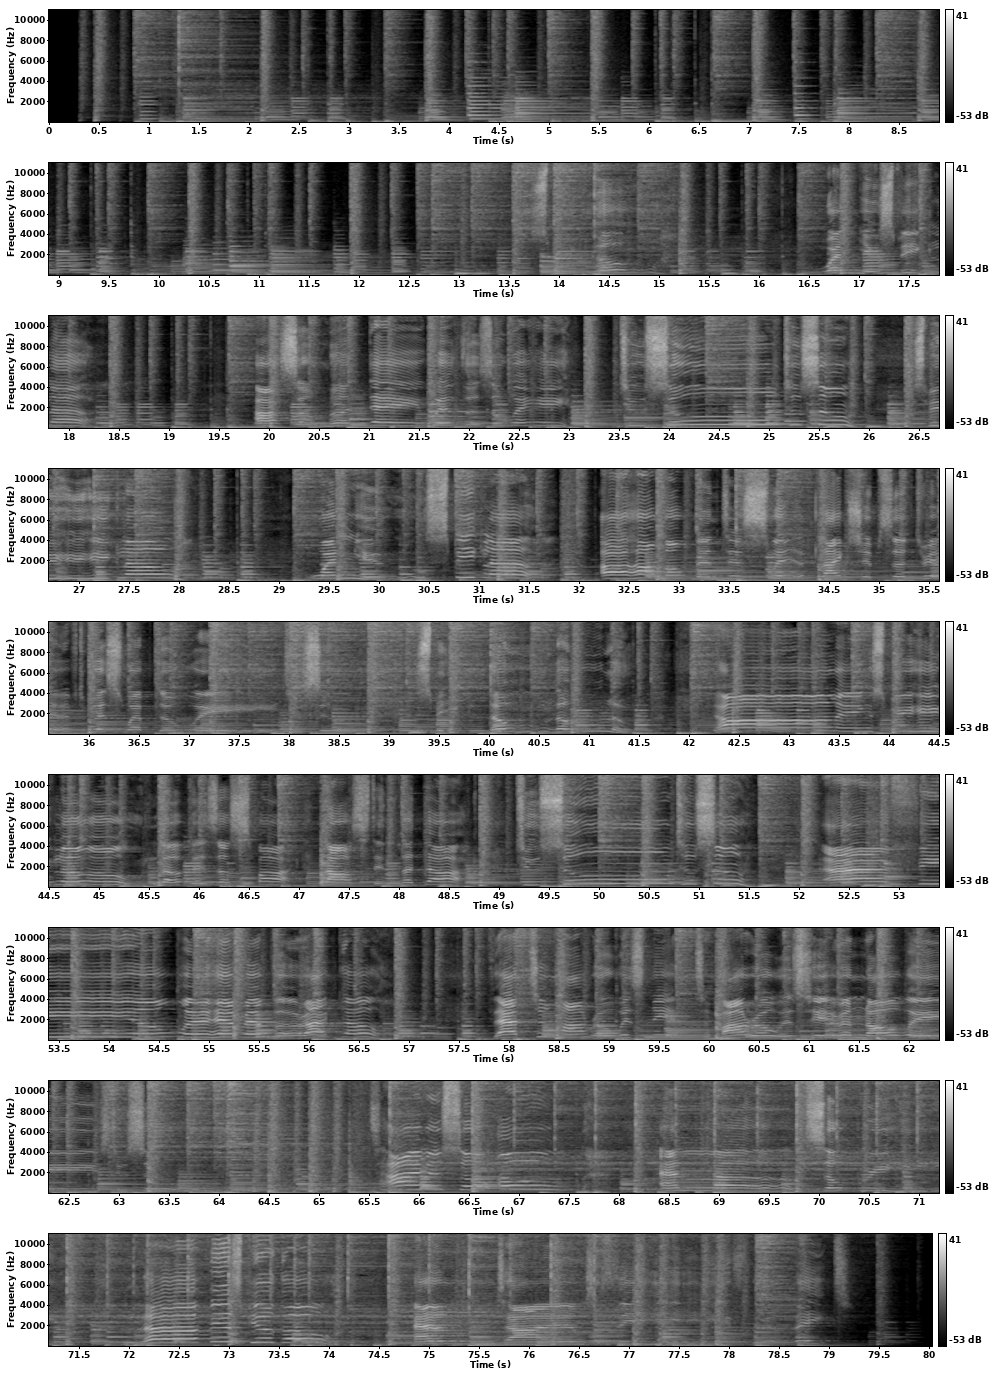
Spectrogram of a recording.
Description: tenor sax and vocals
piano
bass
-drums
